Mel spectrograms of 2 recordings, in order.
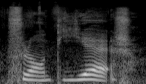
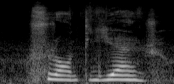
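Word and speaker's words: frontière: an accent graph r e okay so the pronunciation is frontier frontier which means bottle next is which is station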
